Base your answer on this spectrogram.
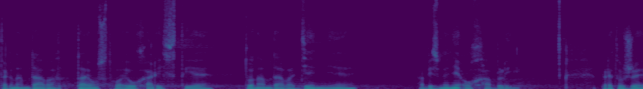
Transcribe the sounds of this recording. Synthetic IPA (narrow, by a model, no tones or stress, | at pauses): t̪aɡnaːmd̪aːʋat̪ajɔmst̪ʋɔʔɛ̰ʊxaɾʔist̪iɛt̪ɔnaːmd̪aːʋaɟɛɲːɛ | abizmɛɲɛʔɔxabli | pɾɛt̪ɔʒɛ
